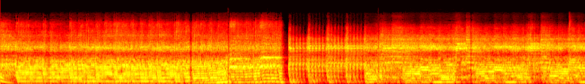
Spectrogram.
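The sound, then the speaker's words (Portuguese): A loud, distorted electric guitar drives a fast punk rock song with a twangy surf-rock flavor, playing steady chords before a brief break and a crashing return, with no vocals. “Essa vibezinha de surf, muito parecidos lá, que eu sei que não é totalmente idêntico, mas não lembra, cara.”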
